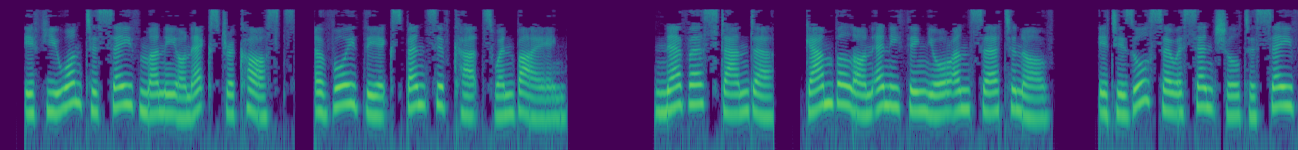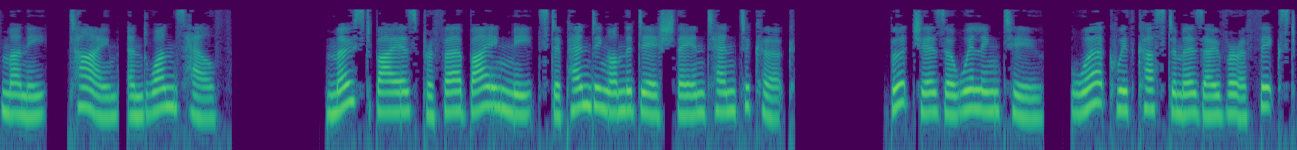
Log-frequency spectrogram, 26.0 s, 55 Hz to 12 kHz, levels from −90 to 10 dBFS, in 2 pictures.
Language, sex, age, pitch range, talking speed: English, female, 20-39, 195-245 Hz, 135 wpm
